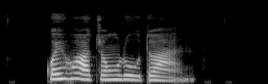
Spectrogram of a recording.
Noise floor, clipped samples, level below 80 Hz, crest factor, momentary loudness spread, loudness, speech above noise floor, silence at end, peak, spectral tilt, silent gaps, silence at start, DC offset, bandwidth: -66 dBFS; under 0.1%; -58 dBFS; 18 dB; 11 LU; -17 LUFS; 50 dB; 0.75 s; 0 dBFS; -7.5 dB/octave; none; 0.45 s; under 0.1%; 11.5 kHz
